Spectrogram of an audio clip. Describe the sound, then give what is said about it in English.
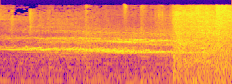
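Tires screech in a long, steady, slightly falling squeal for about two and a half seconds, then a loud, noisy burst as the car crashes into a fire hydrant, bursting it open. No one speaks. “The hydrant the car crash burst open falls under the billion-a-year insurance policy the city took out for these kind of damages.”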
